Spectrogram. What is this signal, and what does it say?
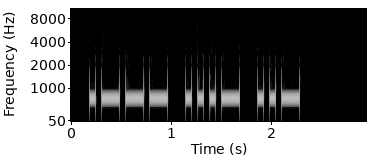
Morse code, heard as a keyed tone, about 20 wpm, 700 Hz. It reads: JVU
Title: Three Challenging Letter-Number Combinations 20wpm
